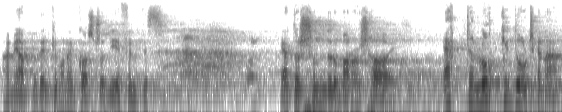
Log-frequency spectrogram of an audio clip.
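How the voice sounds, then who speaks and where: Man, preacher, sermon, lively swooping pitch, fairly high voice, rhetorical questions to the crowd, echoey hall. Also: brisk. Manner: humorous, rhetorical, calls on the crowd to answer louder. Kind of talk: Islamic sermon to a live gathering. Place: religious gathering over a sound system. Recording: echoey hall with long reverb.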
